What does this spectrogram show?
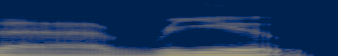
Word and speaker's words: Rui: It's Ryu.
